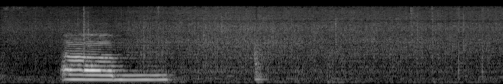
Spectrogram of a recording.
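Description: Sliced courgettes sizzling as they fry in a pan while being stirred with a wooden spoon. Near the start a person hums one flat note for about a second.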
